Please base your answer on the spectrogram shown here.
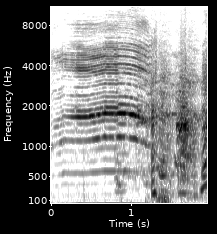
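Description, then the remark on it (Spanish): A person mimics a baby's cry, a long wavering wail that breaks into choppy, sobbing bursts, loud with no other voices. “Échate un llorido de bebé.”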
